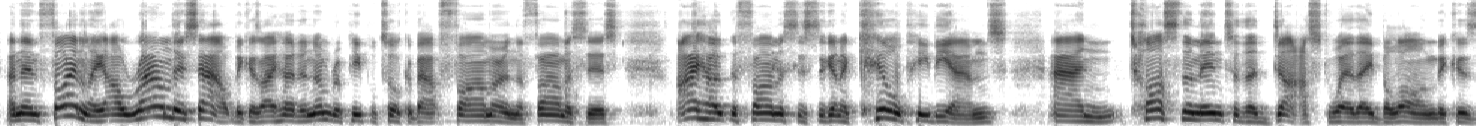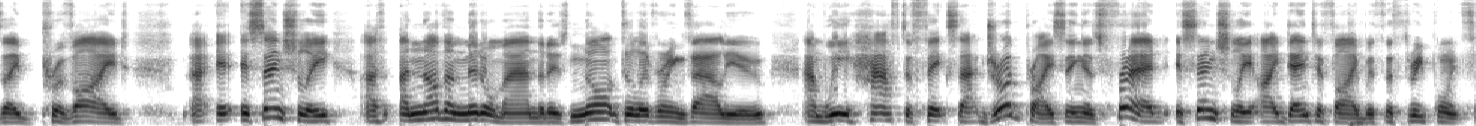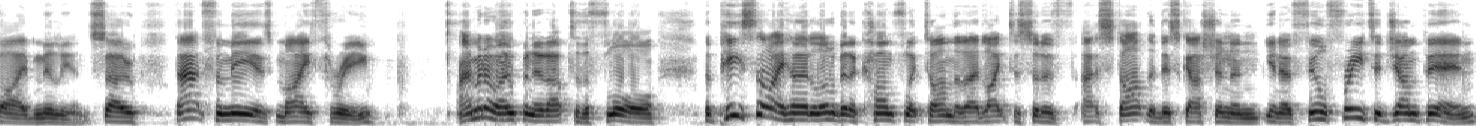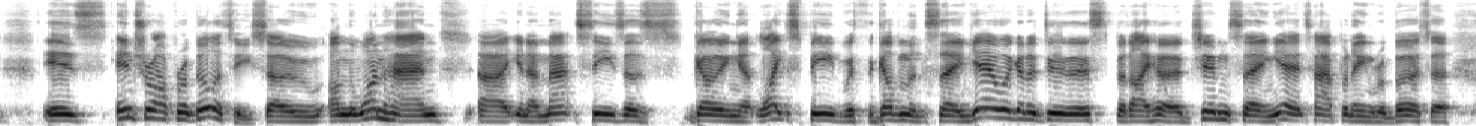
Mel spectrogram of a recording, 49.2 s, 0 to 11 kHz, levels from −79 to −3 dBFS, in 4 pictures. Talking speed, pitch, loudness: 180 wpm, 165 Hz, -17 LUFS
